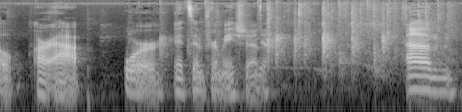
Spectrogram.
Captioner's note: applause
